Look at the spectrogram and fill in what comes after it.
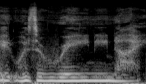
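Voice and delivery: low, eerie, spooky ghost-story narrator voice. Speaker tries a paranormal-show narrator's line and sounds like a campfire ghoul. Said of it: "I sound like a camp, like a campfire ghoul".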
